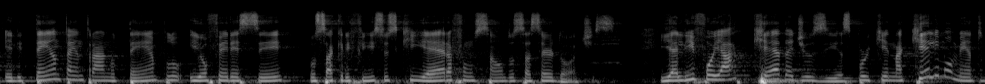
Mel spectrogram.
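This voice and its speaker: Brazilian guy preaching a sermon, explains things and asks the room questions, lots of hall echo. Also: high-pitched. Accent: Brazilian Portuguese. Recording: reverberant church hall.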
